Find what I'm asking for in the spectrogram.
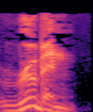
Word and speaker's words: Rubin: they didn't spell it ruin, they spelled it Rubin. Tom Rubin, like the sandwich.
